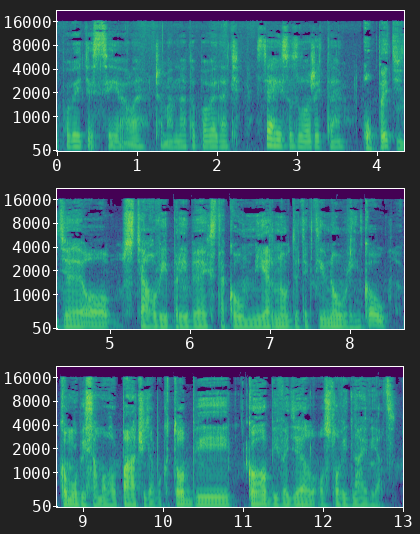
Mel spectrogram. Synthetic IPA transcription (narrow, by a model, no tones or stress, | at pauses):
pɔʋɪɛcɛsḭa̰lɛt͡ʃɔmaːmnat̪ɔpɔʋɛd̪ac | fscaɦisuːzlɔʒit̪ɛː | ɔpɛɟiɟɛɔfscaɦɔʋiːpɾiːbɛxst̪akɔʊmɪɛɾnɔʊd̪ɛt̪ɛkt̪iːʊnɔʊliŋkɔʊkɔmubisamɔɦɔlpaːt͡ʃiɟalɛbɔkt̪ɔbikɔɦɔbiʋɛɟɛlɔslɔʋiɟnajʋɪa̰t͡s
